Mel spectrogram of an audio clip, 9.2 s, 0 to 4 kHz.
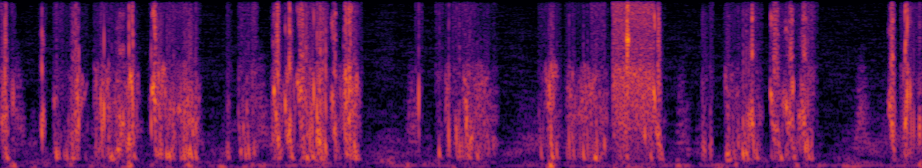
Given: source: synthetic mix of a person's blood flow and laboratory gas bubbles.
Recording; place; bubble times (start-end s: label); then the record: Doppler ultrasound of blood flow; subclavian vein
0.00-0.16 s: bubbles
0.38-0.47 s: bubbles
0.51-0.89 s: bubbles
0.93-1.40 s: bubbles
1.48-2.00 s: bubbles
2.25-2.31 s: bubbles
2.37-2.58 s: bubbles
2.69-3.62 s: bubbles
4.15-4.23 s: bubbles
4.35-4.99 s: bubbles
5.38-5.62 s: bubbles
5.64-6.09 s: bubbles
6.12-6.66 s: bubbles
7.00-7.14 s: bubbles
7.23-7.63 s: bubbles
7.70-8.18 s: bubbles
8.87-8.96 s: bubbles
9.00-9.23 s: bubbles
From the record:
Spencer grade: 3 (all of the cardiac periods contain showers or single bubble signals, but not dominating or overriding the cardiac motion signals); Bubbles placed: anywhere in the cardiac cycle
